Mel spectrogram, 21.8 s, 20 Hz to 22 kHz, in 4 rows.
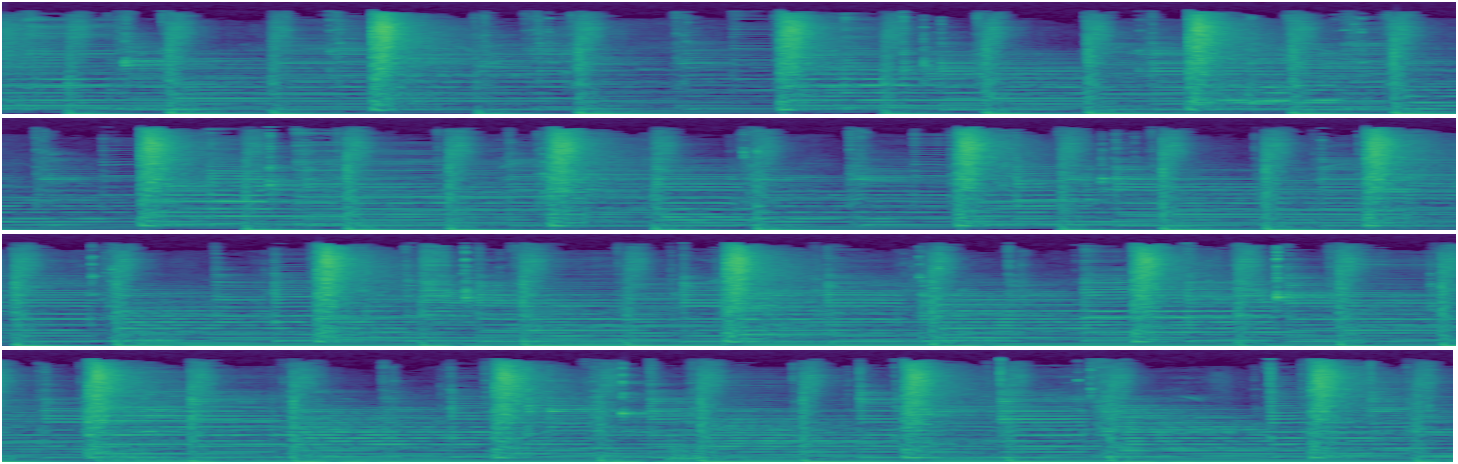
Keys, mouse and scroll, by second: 0.3 click, 1.1 u, 1.7-2.0 drag, 4.2-4.6 scroll down 1, 5.6-10.3 alt+drag, 10.8 scroll down 1, 14.0 click, 17.3 click.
